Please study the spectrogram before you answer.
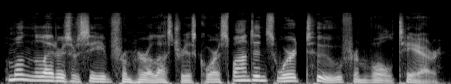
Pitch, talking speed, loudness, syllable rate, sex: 130 Hz, 160 wpm, -16 LUFS, 5.5 syllables/s, male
